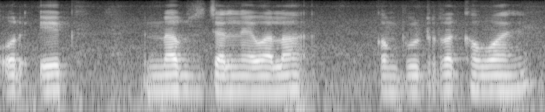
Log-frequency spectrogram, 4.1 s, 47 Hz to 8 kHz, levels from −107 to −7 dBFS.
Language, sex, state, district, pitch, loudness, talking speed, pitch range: Hindi, male, Uttar Pradesh, Shamli, 130 Hz, -19 LUFS, 130 wpm, 125-135 Hz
